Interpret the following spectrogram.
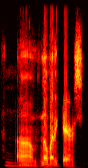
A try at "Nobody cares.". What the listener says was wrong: You need to give a really big emphasis on the nobody.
